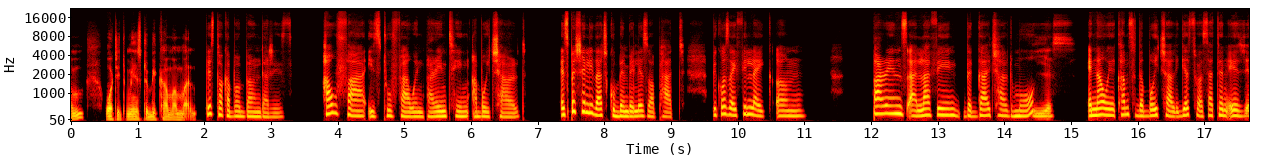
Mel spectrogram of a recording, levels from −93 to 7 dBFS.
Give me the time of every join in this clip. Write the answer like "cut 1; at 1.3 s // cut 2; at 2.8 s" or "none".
cut 1; at 1.9 s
